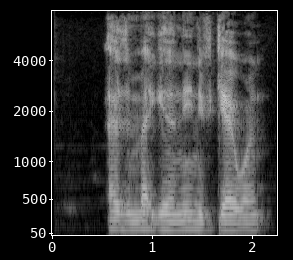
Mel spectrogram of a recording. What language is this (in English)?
Kabyle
